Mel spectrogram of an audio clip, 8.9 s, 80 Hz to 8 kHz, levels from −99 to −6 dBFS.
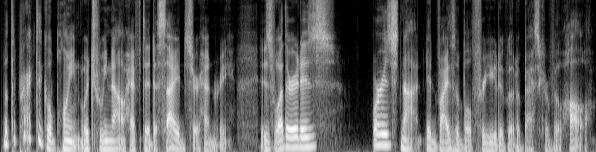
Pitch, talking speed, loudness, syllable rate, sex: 125 Hz, 180 wpm, -20 LUFS, 5.1 syllables/s, male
